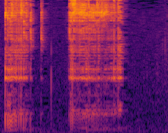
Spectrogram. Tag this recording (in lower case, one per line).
fart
